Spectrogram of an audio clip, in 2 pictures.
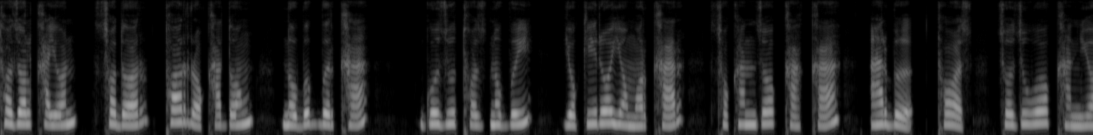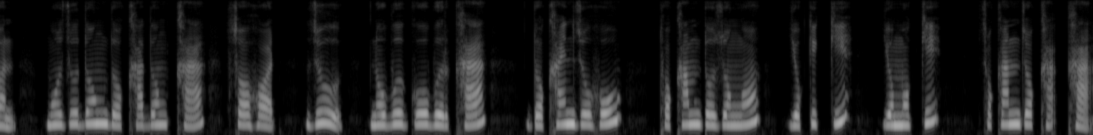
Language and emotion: Bodo, neutral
